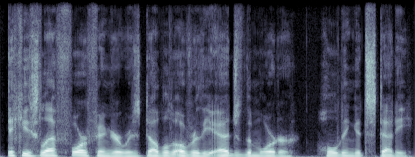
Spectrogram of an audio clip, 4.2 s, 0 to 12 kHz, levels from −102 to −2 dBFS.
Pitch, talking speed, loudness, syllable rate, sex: 110 Hz, 200 wpm, -17 LUFS, 6.3 syllables/s, male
